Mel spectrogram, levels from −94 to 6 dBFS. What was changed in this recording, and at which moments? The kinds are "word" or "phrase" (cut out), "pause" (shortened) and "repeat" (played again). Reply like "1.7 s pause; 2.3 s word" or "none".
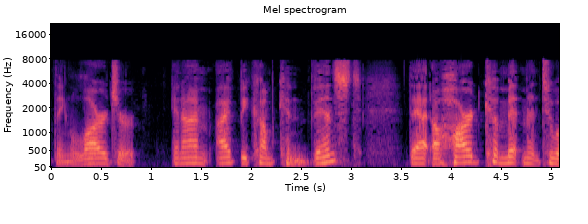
1.6 s word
